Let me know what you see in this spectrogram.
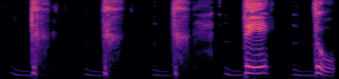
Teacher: a minha língua toca o meu dente também é plosiva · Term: letra d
